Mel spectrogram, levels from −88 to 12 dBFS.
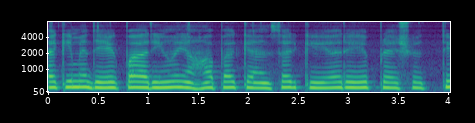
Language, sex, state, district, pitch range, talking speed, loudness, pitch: Hindi, female, Chhattisgarh, Kabirdham, 225-235 Hz, 195 wpm, -13 LUFS, 230 Hz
